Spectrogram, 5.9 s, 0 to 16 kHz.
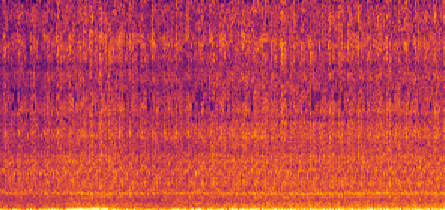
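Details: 1978 Dodge D150 with 318 LA V8, first start after sitting a couple of years: loud, lumpy, uneven idle. Timing found a little advanced; cause of the roughness not confirmed.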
